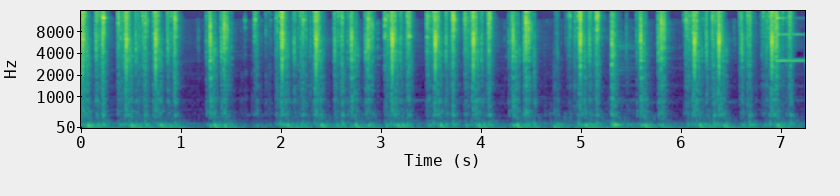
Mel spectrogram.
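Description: A 1950s Remington Quiet-Riter metal typewriter is typed on continuously with fingertips on its keys. A rapid, uneven stream of sharp, bright mechanical clacks is heard, each with a brief low thump underneath and almost no ring, with short pauses between bursts.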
